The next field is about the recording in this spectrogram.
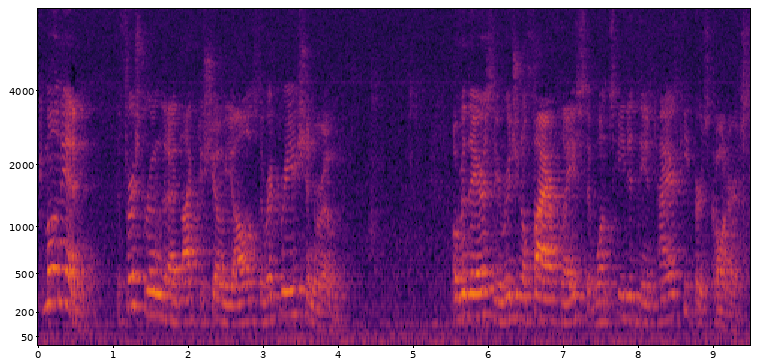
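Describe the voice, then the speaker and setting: A man's voice: on the high side, very animated, moderate pace. A man playing a courteous, folksy real estate agent giving a sales tour in a staged play reading. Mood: courteous, selling. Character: polite Southern real estate agent showing an old inn. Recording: echoey hall, distant mic, faint noise.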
